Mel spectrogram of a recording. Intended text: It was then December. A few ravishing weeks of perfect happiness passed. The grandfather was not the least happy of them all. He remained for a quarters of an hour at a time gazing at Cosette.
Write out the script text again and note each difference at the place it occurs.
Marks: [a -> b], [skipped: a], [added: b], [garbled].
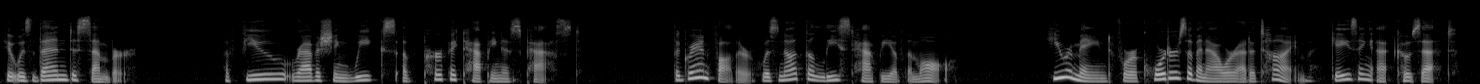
It was then December. A few ravishing weeks of perfect happiness passed. The grandfather was not the least happy of them all. He remained for a quarters of an hour at a time gazing at Cosette.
